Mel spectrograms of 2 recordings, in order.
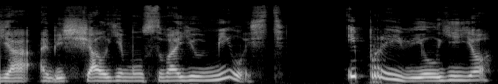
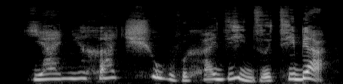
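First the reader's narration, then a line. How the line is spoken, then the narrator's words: Moaning in distress. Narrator (Russian): простонала Санса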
